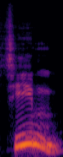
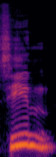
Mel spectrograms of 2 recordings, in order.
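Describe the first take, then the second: First: The word ends with an m sound. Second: The word ends with an n sound. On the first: The speaker calls it right. "সিম মিম এভাবে বলবেন।" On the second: The speaker calls it wrong. "সিন এটা বললে হবে না।"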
